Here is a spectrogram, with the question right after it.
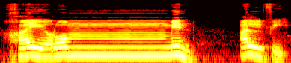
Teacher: نون کی آواز صاف آئے گی · نون کو ناک میں آواز، ناک میں چھپا کر نہیں پڑھیں گے، ظاہر کر کے پڑھیں گے، اس کو اظہار بولتے ہیں۔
